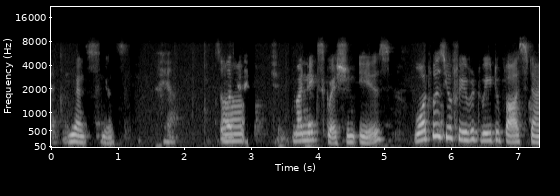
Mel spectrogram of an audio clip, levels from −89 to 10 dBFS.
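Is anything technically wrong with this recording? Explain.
Yes. This speech clip has three kinds of echo-canceller fault, recurring through it.

Speech suppressed in double talk occurs from 0.44 to 0.65 s and from 2.72 to 3.62 s. The talker's level dips sharply while the far side is also speaking, by roughly 40 dB in the first stretch and about 35 dB in the second. The audio is affected for around 0.2 s and 0.4 s respectively. The likely cause is that the canceller could not tell the near talker from the loudspeaker echo, so it turned everything down together.

Echo leak appears at 0.66 to 1.14 s, 3.03 to 3.20 s and 5.16 to 7.19 s. A faint delayed copy of the voice trails the original by 128 ms in the first two and 143 ms in the last. It is about 30 dB, 25 dB and 20 dB below the speech, so the final, longest stretch is the most audible. This is likely residual loudspeaker pickup that the canceller failed to subtract and sent back.

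Background gated by the echo canceller occurs from 0.93 to 1.29 s, a drop of about 38 dB lasting around 0.3 s, and again from 3.90 s to the end, reaching about 40 dB. The room sound falls away abruptly while the loudspeaker plays, because the canceller clamps the microphone hard and releases it only afterwards. The result is audible holes in the background.

The audio carries nothing above 8 kHz, consistent with wideband Opus at about 24 kbps.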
